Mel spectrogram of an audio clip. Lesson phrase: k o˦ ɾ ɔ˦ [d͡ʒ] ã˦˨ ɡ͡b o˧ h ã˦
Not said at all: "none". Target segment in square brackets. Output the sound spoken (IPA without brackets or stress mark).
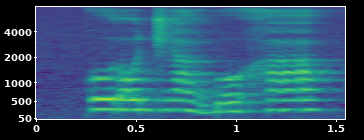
d͡ʒ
